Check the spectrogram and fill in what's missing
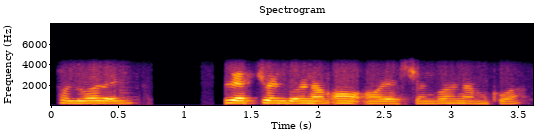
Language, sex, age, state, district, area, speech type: Assamese, female, 18-30, Assam, Sonitpur, rural, conversation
